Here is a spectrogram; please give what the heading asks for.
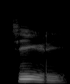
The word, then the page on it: ciri: Apatani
